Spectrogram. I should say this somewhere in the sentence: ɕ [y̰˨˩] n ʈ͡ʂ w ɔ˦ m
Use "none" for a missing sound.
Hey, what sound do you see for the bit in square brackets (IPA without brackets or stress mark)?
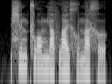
y˦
